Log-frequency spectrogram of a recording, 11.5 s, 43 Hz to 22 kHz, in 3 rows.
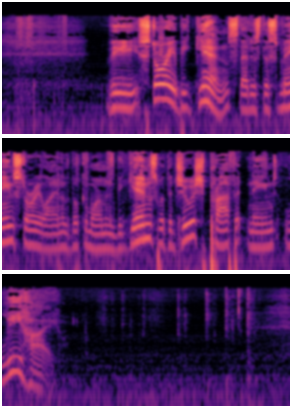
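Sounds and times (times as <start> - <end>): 
speech: 1.4 - 8.4
computer keyboard typed on with one finger: 8.7 - 11.1.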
